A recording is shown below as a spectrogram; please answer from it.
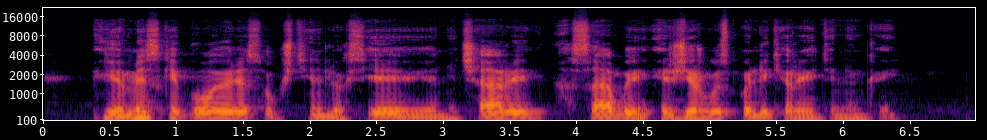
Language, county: Lithuanian, Šiauliai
